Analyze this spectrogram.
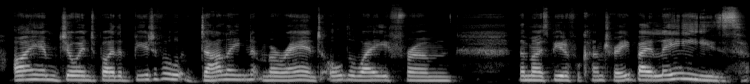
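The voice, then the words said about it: Slightly croaky, hoarse voice. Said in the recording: “laryngitis, so I am a little croakier than normal, but I'm glad to have most of my voice back after losing it for the week”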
